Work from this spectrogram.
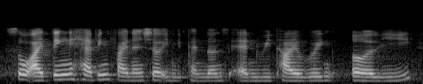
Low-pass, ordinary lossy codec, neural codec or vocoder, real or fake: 5.4 kHz; none; none; real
